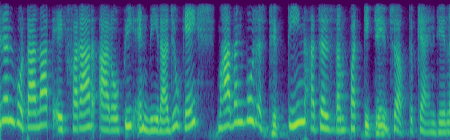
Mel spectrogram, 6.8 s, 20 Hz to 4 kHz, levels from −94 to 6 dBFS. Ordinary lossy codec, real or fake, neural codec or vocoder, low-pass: none; fake; codec, 16 kHz, 0.5 kbps, X-Codec, HuBERT features, trained on LibriSpeech; 3.6 kHz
